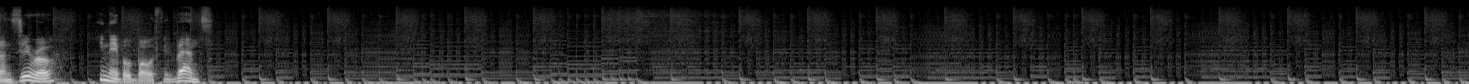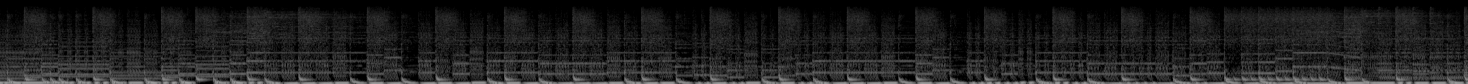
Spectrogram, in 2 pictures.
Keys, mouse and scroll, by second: 0.7 scroll down 1, 1.3 click, 1.6-1.9 scroll down 1, 6.5 click, 7.4 click, 7.5 click, 8.6 click, 10.3 click, 11.1 2, 11.3 Return, 12.4 click, 12.5 click, 12.5 double click, 13.2 double click, 14.2 typing, 14.5 Return, 15.5 click, 15.7 click, 16.4 click, 18.9 typing, 19.2 Return, 20.7 click, 20.8 click, 20.9 double click, 22.3 click, 25.1 click, 25.8 click, 26.7 click, 28.2 click, 28.9 click.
